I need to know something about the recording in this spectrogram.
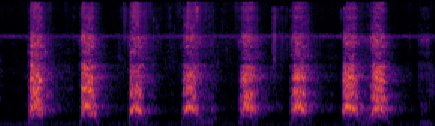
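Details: Big dog barking loudly: eight sharp, deep barks in steady succession about every half second, the last two close together, then a faint trailing sound.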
